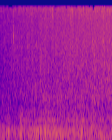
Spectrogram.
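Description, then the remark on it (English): A steady, dense roar of heavy pouring rain beside the busy Sunrise road, with a deep low rumble like thunder underneath, holding at a constant level throughout with no voices. “And, of course, it begins to rain. And it's raining and raining and pouring.”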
